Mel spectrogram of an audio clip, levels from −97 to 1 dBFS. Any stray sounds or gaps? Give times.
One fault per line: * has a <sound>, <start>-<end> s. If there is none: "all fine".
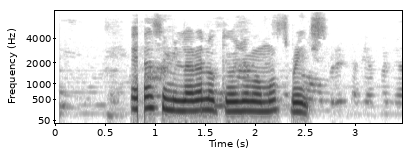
* has a dropout, 0.8-0.9 s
